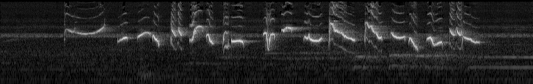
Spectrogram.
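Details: White-eye of the dakun bali type from Pupuan, Bali, singing a quick burst of high, slurred, up-and-down chirps packed closely together for about three seconds over a faint steady high tone.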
